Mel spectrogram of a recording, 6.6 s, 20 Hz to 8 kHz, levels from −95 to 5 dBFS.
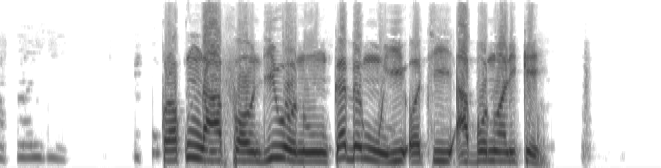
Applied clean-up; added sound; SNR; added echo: none; none; none; none.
